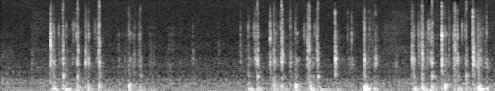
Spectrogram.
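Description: Fingertips type on a black plastic low-profile computer keyboard, giving quick bright key clicks with low thumps under them. The clicks come in bursts with short pauses between.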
